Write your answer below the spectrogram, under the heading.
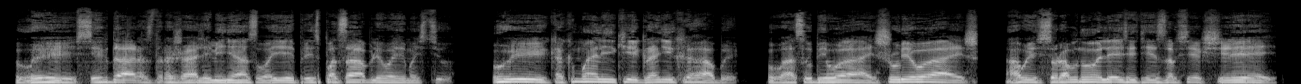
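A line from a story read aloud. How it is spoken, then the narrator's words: Demonic growl. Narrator (Russian): Прорычал этот демон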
